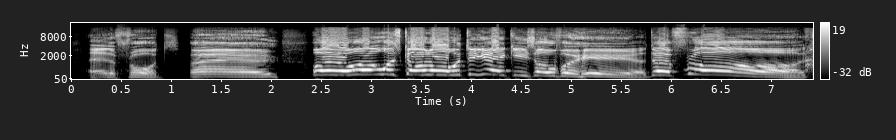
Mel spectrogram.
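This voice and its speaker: A man's put-on character voice in a Boston accent, extremely high-pitched, with very wide pitch swings and a very slow pace. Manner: mocking, taunting.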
